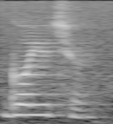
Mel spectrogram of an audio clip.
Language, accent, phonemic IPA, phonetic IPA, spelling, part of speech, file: Armenian, Eastern Armenian, /ɡojuˈtʰjun/, [ɡojut͡sʰjún], գոյություն, noun, Hy-գոյություն.ogg
- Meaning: 1. existence, being 2. life 3. presence 4. individual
